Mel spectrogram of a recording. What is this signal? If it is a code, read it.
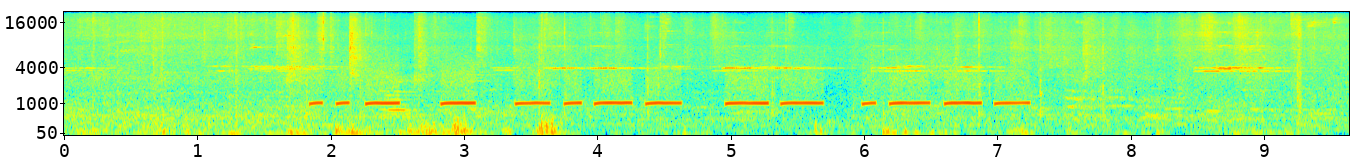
Morse code, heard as a whistle, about 12 wpm, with the noise of a subway station. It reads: UTYMJ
